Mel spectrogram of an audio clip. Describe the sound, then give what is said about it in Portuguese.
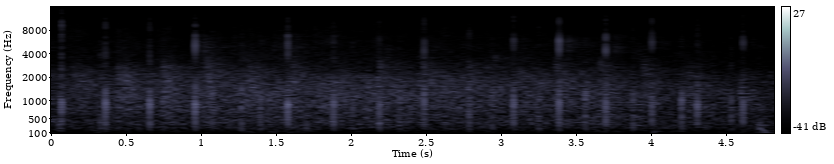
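Steady applause from many people at a formal city council session, given for councillor Fran Silva, a dense crackle of clapping with sharper individual claps popping out irregularly, holding at an even level throughout with no talking. “Uma salva de palmas aí para o vereador Fran.”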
